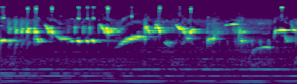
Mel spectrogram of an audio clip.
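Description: A Yorkshire canary sings a fast, varied run of high, sweet chirps, trills and quick rising and falling whistles, over a steady low humming drone.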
